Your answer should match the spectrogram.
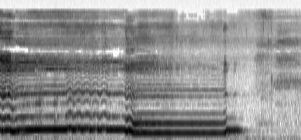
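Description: A woman's voice singing Khmer smot chant into a microphone: a long held note with wavering vibrato that steps down to a lower held note about two and a half seconds in, then breaks off near five seconds in.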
